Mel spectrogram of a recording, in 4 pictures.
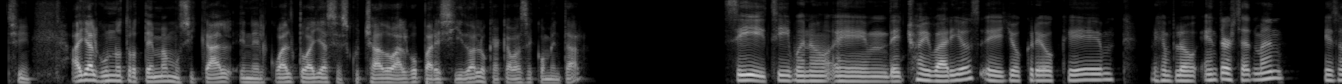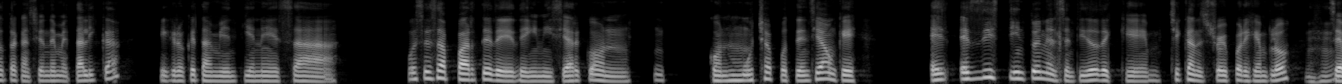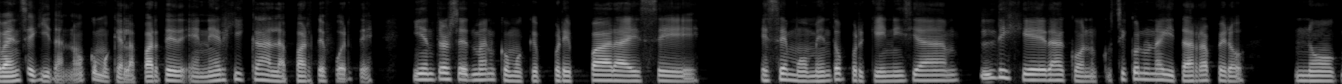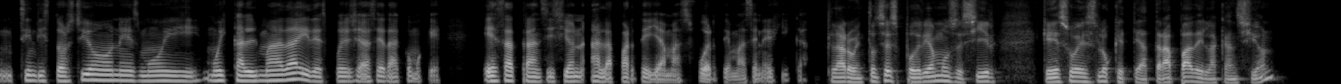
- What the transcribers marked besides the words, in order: none
- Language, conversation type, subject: Spanish, podcast, ¿Cuál es tu canción favorita y por qué?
